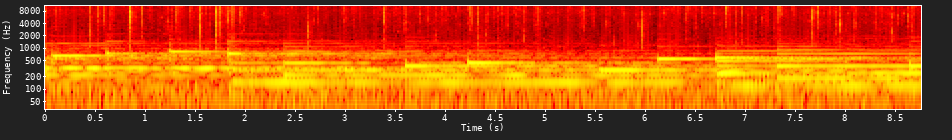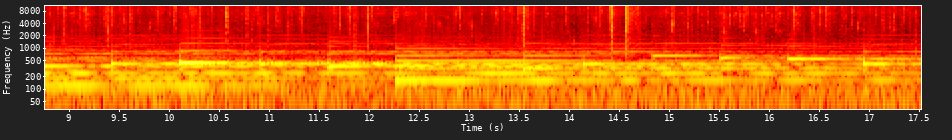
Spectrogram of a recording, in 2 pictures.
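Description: Slow, soft piano music with held chords that change every few seconds, over a crackling wood fire whose small sharp pops come thick and irregular throughout.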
